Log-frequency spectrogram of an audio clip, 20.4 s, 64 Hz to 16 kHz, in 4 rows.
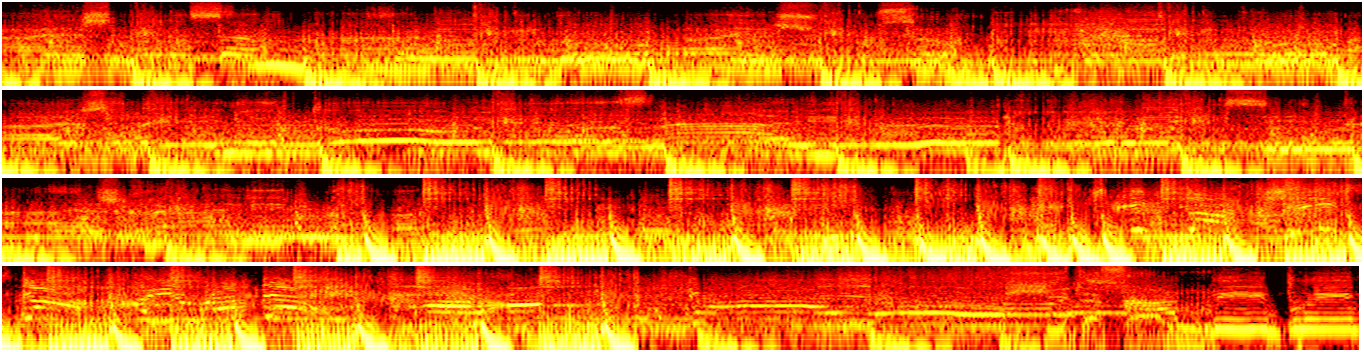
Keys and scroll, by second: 0.7 Return, 17.7 Page_Down.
